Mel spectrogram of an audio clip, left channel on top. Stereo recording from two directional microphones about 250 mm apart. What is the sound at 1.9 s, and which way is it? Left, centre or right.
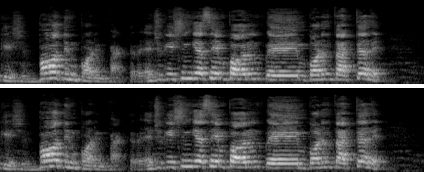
A man's voice, centre.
